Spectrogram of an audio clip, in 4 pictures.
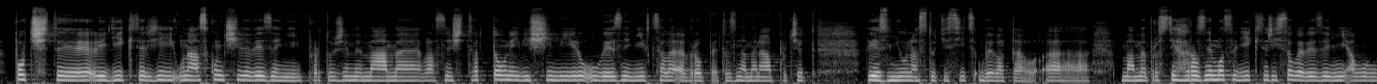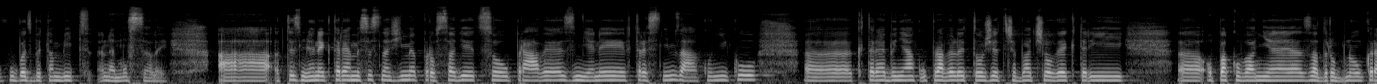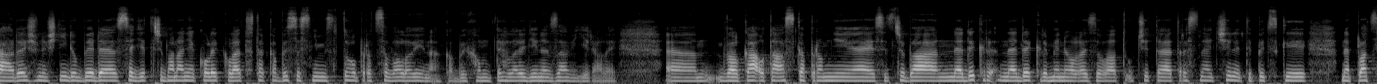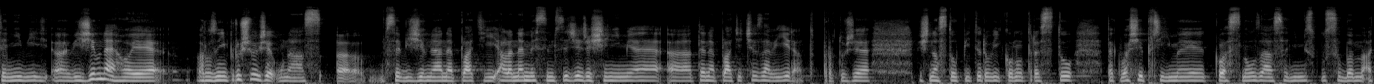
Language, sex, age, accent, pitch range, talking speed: Czech, female, 30-49, native, 175-195 Hz, 150 wpm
